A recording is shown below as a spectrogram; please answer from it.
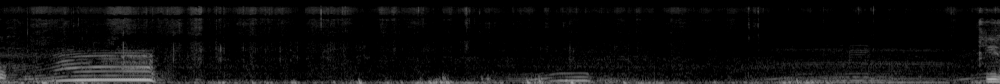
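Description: Cattle mooing as a cow leads her newborn calf away. A loud call about half a second in lasts about a second, then come two shorter calls around the middle and a longer call near the end.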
